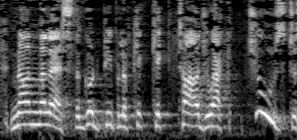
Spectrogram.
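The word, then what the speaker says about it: Qikiqtarjuaq: This week, Kikik-Tarjuak.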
